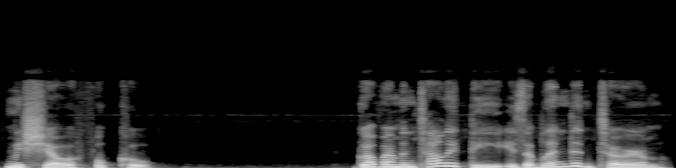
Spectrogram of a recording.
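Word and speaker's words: Michel Foucault: Again the name is pronounced Michelle Fuku.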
